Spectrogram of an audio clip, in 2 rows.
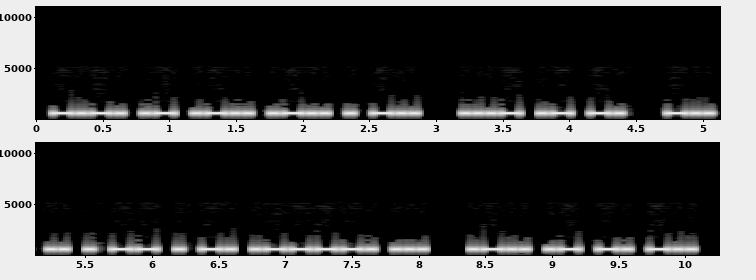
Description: Morse code, heard as a keyed tone, about 25 wpm, 600 Hz. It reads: CALLED VAN DIEMEN'S LAND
